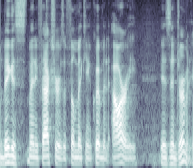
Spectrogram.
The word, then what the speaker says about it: Arri: How do you say it? Is it Ari? Ari. Ari. Ari. Ari. You roll the R a bit too strongly.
